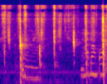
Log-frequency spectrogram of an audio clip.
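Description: Pestle pounding pieces of fresh fish in a wooden mortar: repeated dull knocks, about three a second.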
